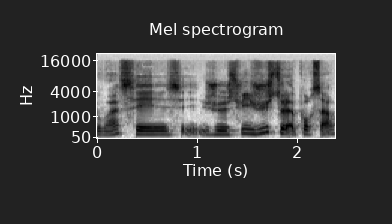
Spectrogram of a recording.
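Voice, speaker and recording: In a very clean recording with a silent background, a man speaks fairly slowly with a fairly high pitch. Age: 30s. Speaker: life coach. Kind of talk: interview. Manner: halting.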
